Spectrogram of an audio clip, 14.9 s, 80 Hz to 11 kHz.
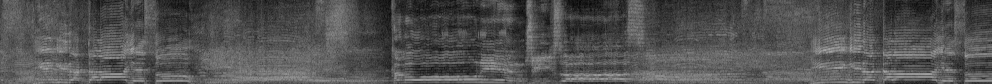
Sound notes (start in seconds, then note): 2.5 audience repeats in local language; 9.1 audience repeats in english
